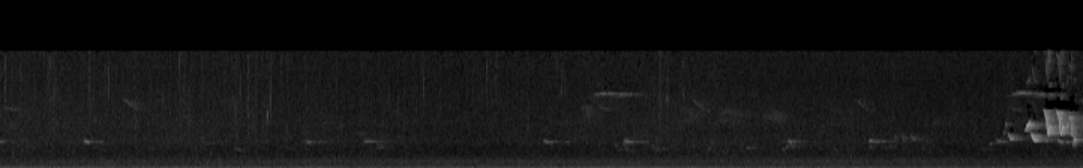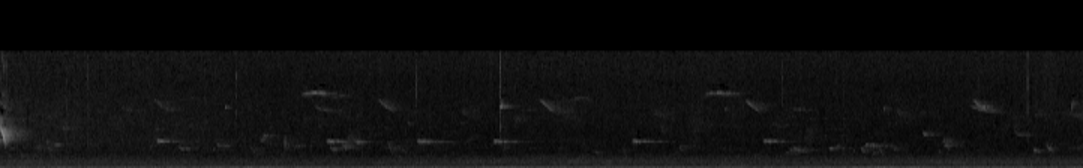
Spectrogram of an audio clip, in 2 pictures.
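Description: Faint woodland ambience: small birds giving short high chirps again and again, over a steady low hum. About halfway through there is one louder, brief high-pitched sound.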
